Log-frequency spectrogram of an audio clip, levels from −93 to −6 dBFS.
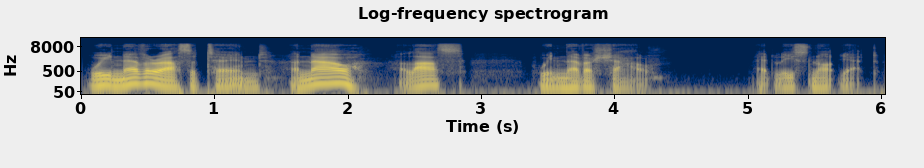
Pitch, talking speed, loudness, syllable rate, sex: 95 Hz, 130 wpm, -21 LUFS, 4.5 syllables/s, male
